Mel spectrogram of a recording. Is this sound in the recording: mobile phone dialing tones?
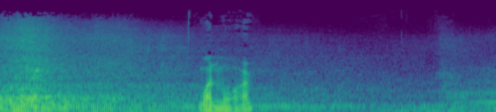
no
